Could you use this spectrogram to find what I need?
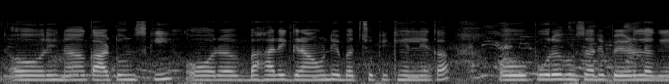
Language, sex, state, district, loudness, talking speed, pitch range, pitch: Hindi, female, Chhattisgarh, Kabirdham, -25 LUFS, 145 wpm, 205-220 Hz, 210 Hz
